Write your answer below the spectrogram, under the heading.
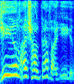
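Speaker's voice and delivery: very high, loud put-on English accent. Retelling what his brother said at a yield sign, in an English accent. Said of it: "in an English accent".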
